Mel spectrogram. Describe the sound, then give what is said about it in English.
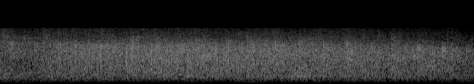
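Subdued applause from an audience responding to news that their new building passed its fire safety inspection, a steady patter of many hands clapping at modest volume for several seconds, with no voices over it. “Now, the reason for the slightly muted applause is it's a step in the right direction, but we have several more hurdles to go.”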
